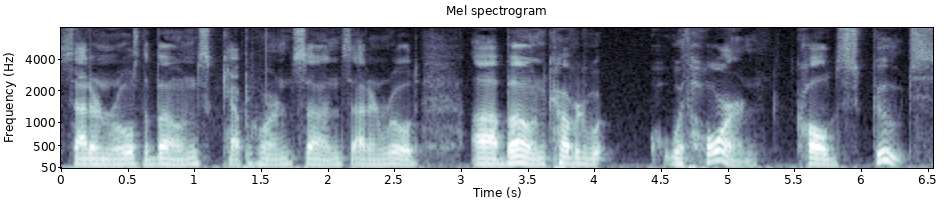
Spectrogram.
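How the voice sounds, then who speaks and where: At a moderate pace, the speaker uses a dark, mellow tone with ordinary pitch variation. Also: man, medium pitch for a man. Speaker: tarot and astrology reader. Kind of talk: reading aloud with commentary. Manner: halting.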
